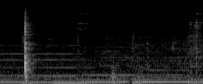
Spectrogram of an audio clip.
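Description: Background music with steady held notes, and about a quarter second in, a single sharp clink of a metal spoon knocking against the stainless steel mixing bowl.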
